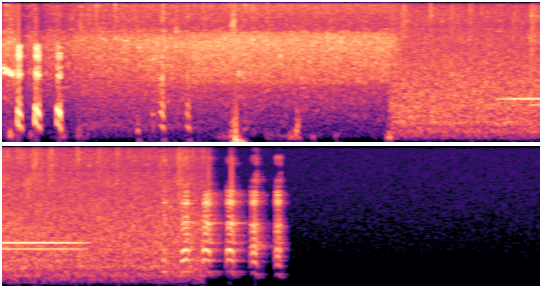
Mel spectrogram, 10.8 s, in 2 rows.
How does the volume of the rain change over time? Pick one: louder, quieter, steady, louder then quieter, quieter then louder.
quieter.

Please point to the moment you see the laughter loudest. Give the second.
7 s.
